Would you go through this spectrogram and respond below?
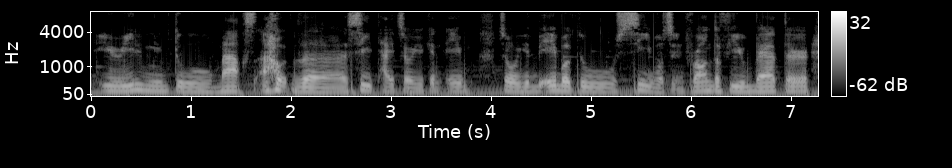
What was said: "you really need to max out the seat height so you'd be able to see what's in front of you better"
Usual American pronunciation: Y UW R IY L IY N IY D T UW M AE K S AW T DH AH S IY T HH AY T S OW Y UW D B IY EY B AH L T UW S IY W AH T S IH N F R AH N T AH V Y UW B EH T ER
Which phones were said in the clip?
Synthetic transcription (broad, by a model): Y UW R IY L IY N IY D T UW M AE K S AW T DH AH S IY T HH AY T S OW Y UW D B IY EY B AH L T UW S IY W AH T S IH N F R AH N T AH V Y UW B EH T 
